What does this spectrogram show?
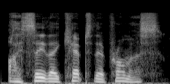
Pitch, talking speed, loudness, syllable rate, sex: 130 Hz, 210 wpm, -16 LUFS, 5.4 syllables/s, male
